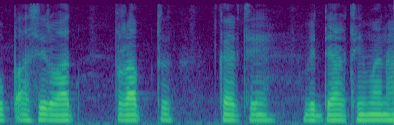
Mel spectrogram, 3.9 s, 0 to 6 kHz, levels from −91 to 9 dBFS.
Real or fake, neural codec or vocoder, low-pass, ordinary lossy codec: real; none; 5.4 kHz; none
